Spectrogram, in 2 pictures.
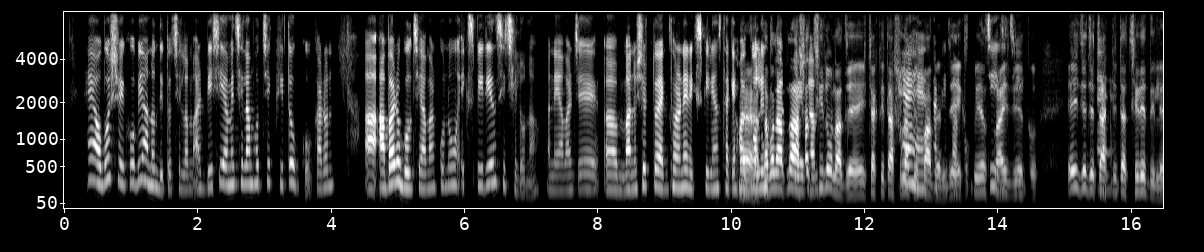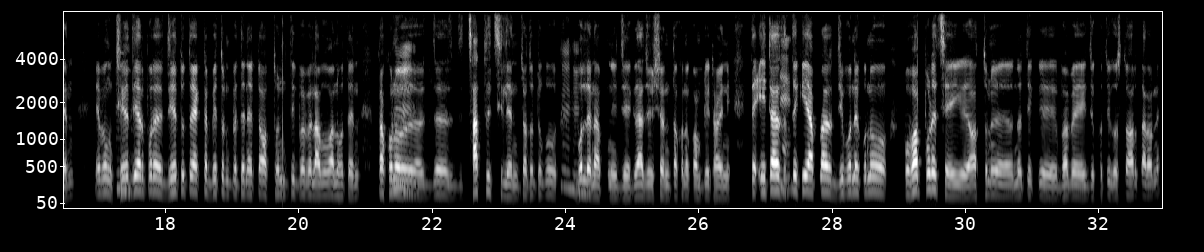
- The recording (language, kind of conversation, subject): Bengali, podcast, তোমার জীবনের সবচেয়ে বড় পরিবর্তন কীভাবে ঘটল?
- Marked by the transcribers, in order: tapping; in English: "volunteer"; "তারমানে" said as "তামানে"; "এক্সপেরিয়েন্স" said as "এক্সপিয়েন্স"; "এইটাতে" said as "এইটারতে"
